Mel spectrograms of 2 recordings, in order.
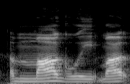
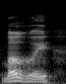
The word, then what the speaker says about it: Mowgli: Andy Serkis's Mowgli? That's how you say it. Mowgli.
